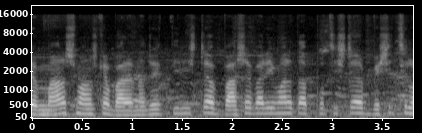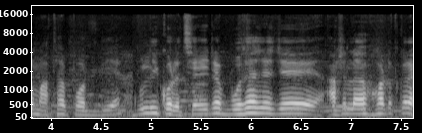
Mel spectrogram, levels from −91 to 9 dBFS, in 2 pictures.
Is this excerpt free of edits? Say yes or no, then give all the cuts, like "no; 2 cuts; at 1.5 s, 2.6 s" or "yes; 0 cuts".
no; 1 cut; at 4.8 s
